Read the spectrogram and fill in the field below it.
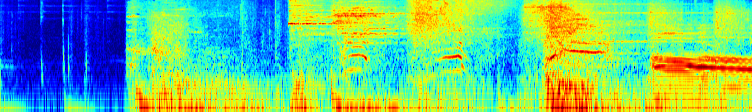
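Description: Sword slashes and heavy impacts clash loudly.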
